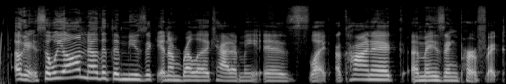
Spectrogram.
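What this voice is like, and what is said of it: Strained, husky voice from overuse. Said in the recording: “I apologize for my voice. The other thing about VidCon is that you're talking very loudly ... So that's why I have this very seductive um, voice tenor right now.”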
